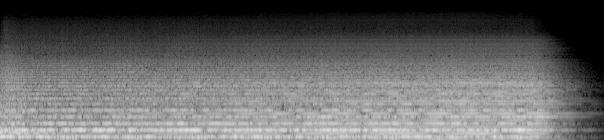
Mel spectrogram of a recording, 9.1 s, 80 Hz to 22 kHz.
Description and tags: Spook Orchestra F#2
Spook Orchestra [Instrument]
Instrument, Spook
